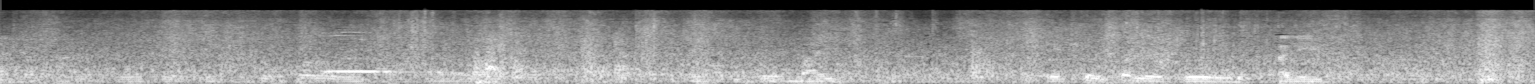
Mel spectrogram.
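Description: Men talk loudly and excitedly close by.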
